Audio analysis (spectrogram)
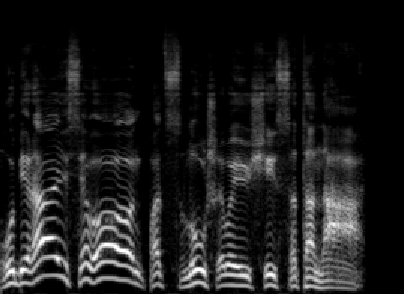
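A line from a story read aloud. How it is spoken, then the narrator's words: Thunderous shout. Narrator (Russian): господин Сваммер закричал громовым голосом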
